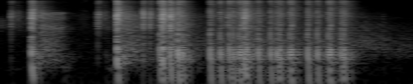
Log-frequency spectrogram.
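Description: Close gunfire during a field training exercise: a few separate sharp shots at first, then rapid bursts of cracks fired in quick succession, loud and fading at the end, with no voices.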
